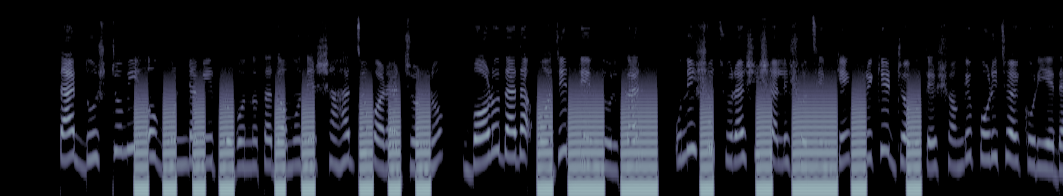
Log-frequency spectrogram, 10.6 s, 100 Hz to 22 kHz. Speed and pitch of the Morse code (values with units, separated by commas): 8 wpm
